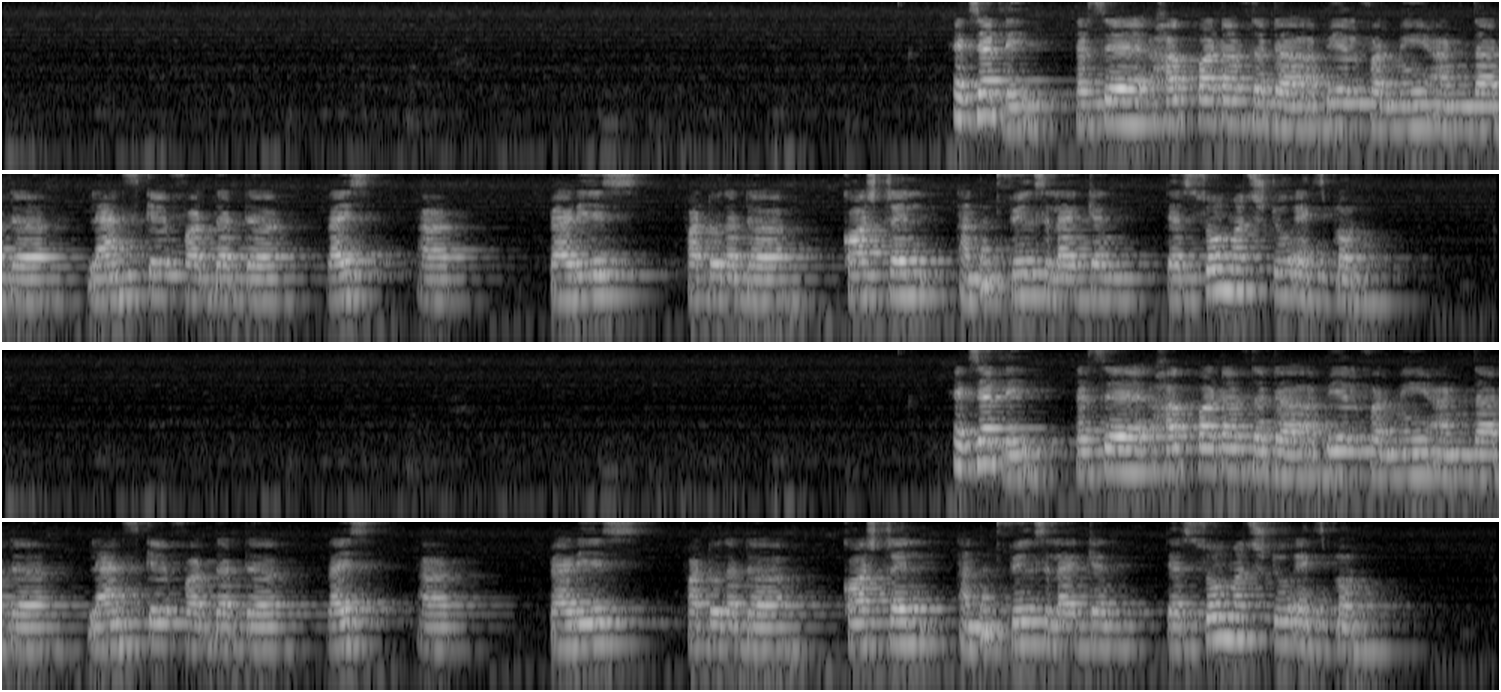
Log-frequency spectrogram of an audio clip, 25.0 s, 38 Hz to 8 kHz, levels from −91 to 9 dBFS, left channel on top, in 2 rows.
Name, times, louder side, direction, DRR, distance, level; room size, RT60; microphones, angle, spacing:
voice 1, 7.9-14.9 15.2-15.6 15.9-16.3 17.1-17.8 18.2-19.2 19.5-21.9 22.2-24.0, left 2 dB, 20° left, 1.9 m, -29 dB
29.5 x 10.0 x 8.9 m
head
